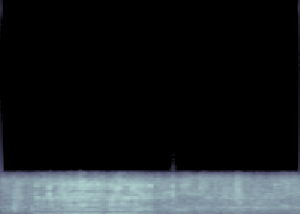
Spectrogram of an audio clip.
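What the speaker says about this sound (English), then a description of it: "Is that your horse?" A horse whinnies in a loud, drawn-out neigh that fills most of the short moment, close by and mixed with background noise.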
